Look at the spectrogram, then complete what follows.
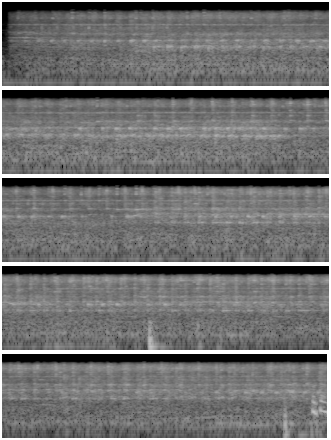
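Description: A street pot-banging protest (panelaço) in the Jardins district of São Paulo, Brazil: a dense, continuous clatter of many pots and pans struck at once, blending into a steady metallic din that holds at an even loudness throughout, with no clear speech.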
